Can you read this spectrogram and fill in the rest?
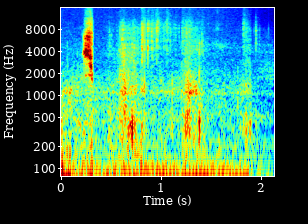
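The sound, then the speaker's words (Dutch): Footsteps walking at an unhurried pace across a cemetery, a handful of soft, crunchy steps with a faint outdoor background and no voices. “Kunnen we er even heen lopen? We lopen er even heen.”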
